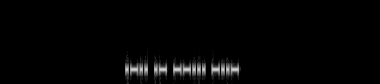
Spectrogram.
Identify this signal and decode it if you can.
Morse code, heard as a keyed tone, about 48 wpm, 700 Hz. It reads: LA7X
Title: DXCC-100 Call Signs - 4 Characters - Repeated 2x - 50wpm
